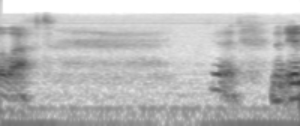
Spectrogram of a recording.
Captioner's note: exhaling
